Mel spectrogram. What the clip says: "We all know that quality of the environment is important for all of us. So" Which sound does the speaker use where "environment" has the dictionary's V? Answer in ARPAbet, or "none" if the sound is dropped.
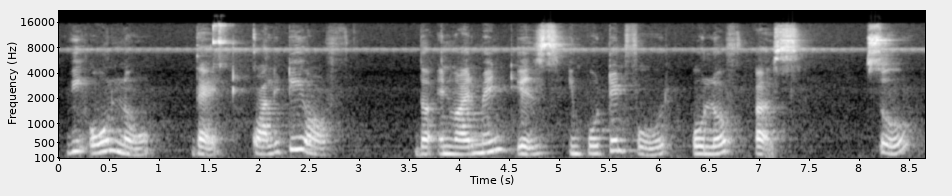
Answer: V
